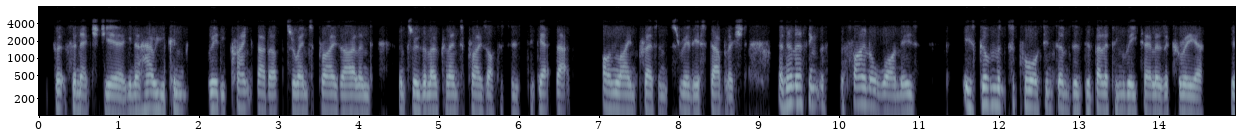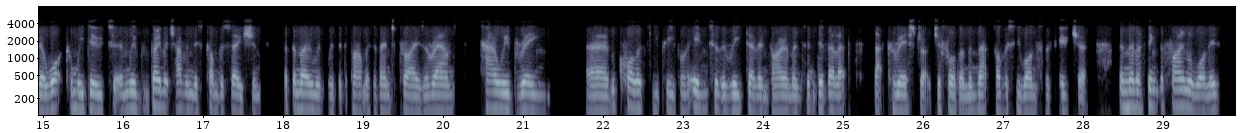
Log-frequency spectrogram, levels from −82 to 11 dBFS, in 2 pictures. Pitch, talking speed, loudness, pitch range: 120 Hz, 205 wpm, -26 LUFS, 115-130 Hz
